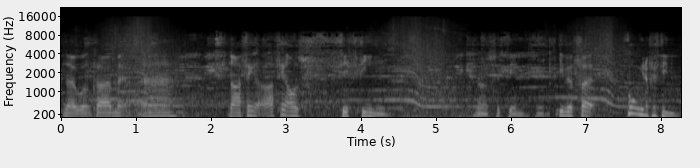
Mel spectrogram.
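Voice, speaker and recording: A man's voice: mid-range voice, normal speed. A young man, bantering and swearing casually with a friend while gaming. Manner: rambling, swears freely, teasing. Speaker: streamer. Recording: loud music playing behind.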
